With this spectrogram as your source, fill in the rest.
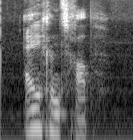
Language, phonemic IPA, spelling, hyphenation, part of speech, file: Dutch, /ˈɛi̯.ɣə(n)ˌsxɑp/, eigenschap, ei‧gen‧schap, noun, Nl-eigenschap.ogg
- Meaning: property, feature, quality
